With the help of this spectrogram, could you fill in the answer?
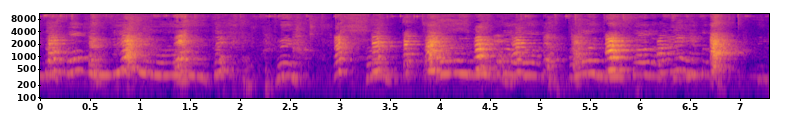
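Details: Siberian Husky excitedly greeting its owner after several days apart: a run of wavering, yodel-like whines and howls, rising and falling, near-continuous with brief pauses.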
